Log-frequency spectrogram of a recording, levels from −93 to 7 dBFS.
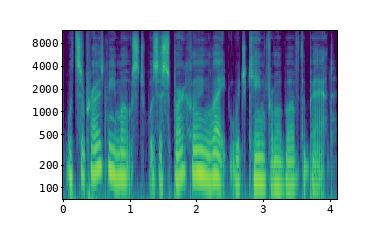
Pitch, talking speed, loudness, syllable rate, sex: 140 Hz, 205 wpm, -19 LUFS, 4.8 syllables/s, male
